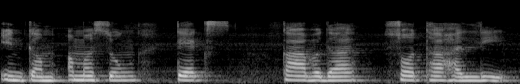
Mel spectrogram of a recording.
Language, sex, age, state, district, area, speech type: Manipuri, female, 30-45, Manipur, Tengnoupal, urban, spontaneous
